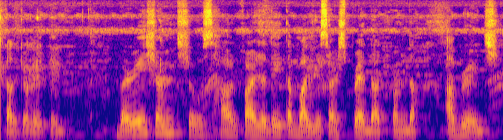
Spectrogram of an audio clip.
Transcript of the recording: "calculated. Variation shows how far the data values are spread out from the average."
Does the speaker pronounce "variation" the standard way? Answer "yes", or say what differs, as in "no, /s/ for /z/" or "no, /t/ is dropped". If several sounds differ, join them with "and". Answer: no, /b/ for /v/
